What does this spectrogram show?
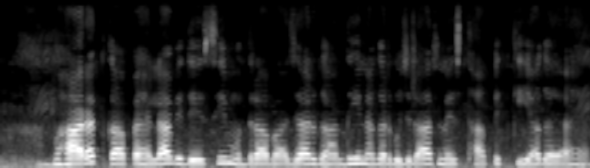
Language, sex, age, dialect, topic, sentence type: Hindi, female, 36-40, Kanauji Braj Bhasha, banking, statement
